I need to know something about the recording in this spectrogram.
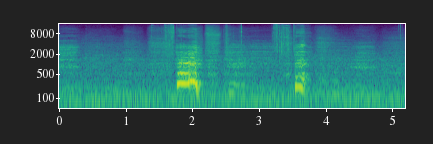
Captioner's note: Bao grunts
